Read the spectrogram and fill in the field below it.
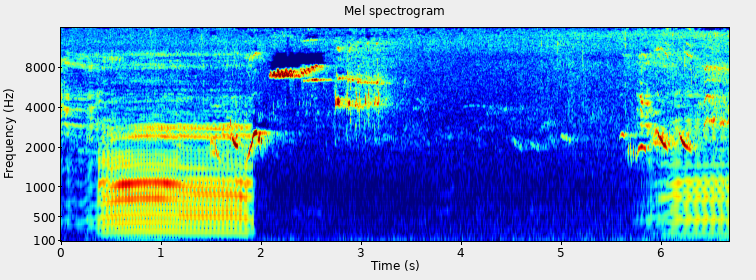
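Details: A tame cattle herd bounding down a mountain slope; one long, steady moo of about one and a half seconds, a quiet pause with a bird chirp, then a second moo beginning at the end.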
